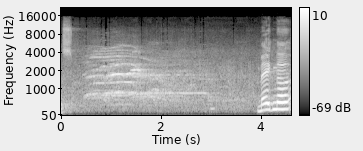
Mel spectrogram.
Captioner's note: attendees cheering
